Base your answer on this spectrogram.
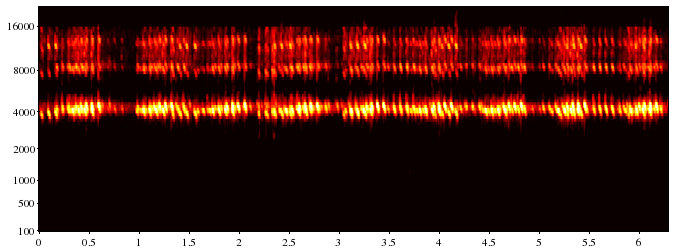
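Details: High, pulsed cricket chirps come in bursts of rapid clicks roughly every half to one second, irregularly spaced, shrill and steady, with no other sounds.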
